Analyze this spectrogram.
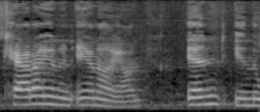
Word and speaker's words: cation: And cation looks like cation, like short for vacation, but it's not.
